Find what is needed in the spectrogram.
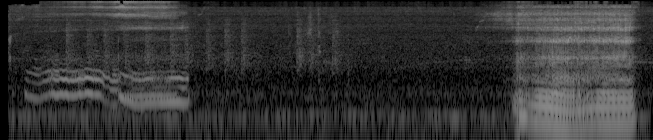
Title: My dog Lady sleeping! 😴😴 (She snores)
